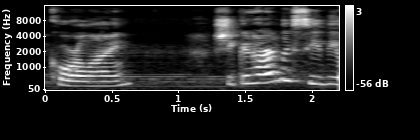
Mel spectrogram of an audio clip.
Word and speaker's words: Coraline: They kept calling you Coraline, not Caroline. Not Caroline at all."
